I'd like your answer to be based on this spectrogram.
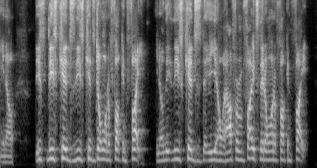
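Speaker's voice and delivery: bad put-on fight promoter announcer voice.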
